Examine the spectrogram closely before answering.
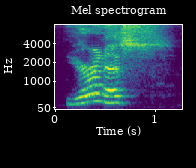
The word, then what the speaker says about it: Uranus: Uranus, which is the correct pronunciation.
